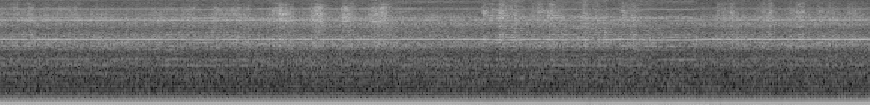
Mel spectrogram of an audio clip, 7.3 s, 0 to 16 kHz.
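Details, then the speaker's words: Low-speed handpiece with a long-shank round bur relieving the inside of a temporary crown by 0.5–1 mm, sparing the margin: loud, steady low motor hum with faint grinding. "Depois desse procedimento, nós vamos utilizar de uma broca esférica de haste longa em baixa rotação e vamos promover um alívio interno dessa coroa temporária sem cortar a margem, que já copiou a linha de término, mesmo que ainda não esteja precisa, mas o que copiou não é removido, ele permanec"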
